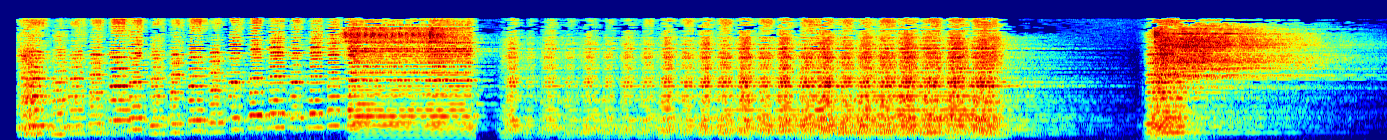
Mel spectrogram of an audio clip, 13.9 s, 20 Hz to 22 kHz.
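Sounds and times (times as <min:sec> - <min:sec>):
accordion: 0:00.2 - 0:13.1.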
